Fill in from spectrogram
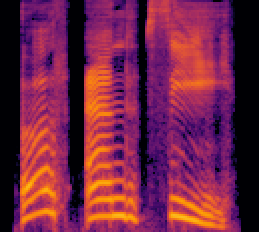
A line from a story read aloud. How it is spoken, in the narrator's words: Phagos shouted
